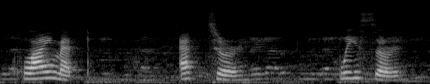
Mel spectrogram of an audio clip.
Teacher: primary stress on the first syllable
